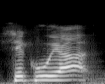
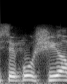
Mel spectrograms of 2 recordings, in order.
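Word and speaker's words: Sequoia: तर ही आहे बघा शेकोया जायजिया मी तुम्हाला काल दोन तीन वेळेस पण हा शब्द वापरला होता पण मी शेकोशिया म्हटलं ऍक्च्युली याची स्पेलिंग अशी आहे शेकोया जायजिया किंवा जायजांशिया जायंट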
